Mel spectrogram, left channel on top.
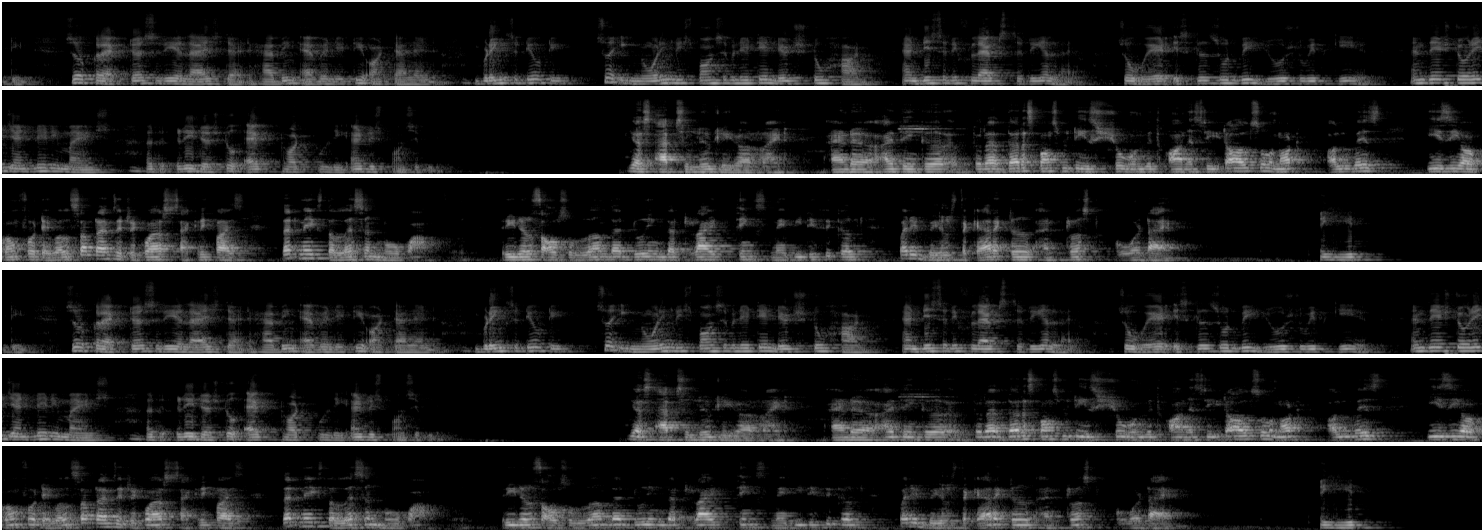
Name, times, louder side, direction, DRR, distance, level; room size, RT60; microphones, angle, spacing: voice 1, 0.0-5.6 5.9-8.7 9.0-10.8 11.2-13.7 14.1-19.0 42.8-43.1, right 1 dB, ahead, 2 dB, 0.7 m, -35 dB
voice 2, 21.1-22.6 23.1-27.8 28.1-28.6 29.1-32.0 32.4-33.9 34.6-38.2 38.6-40.5 40.7-41.4, left 1 dB, 45° left, 6 dB, 0.7 m, -29 dB
8.2 x 6.6 x 3.5 m, 0.69 s
head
